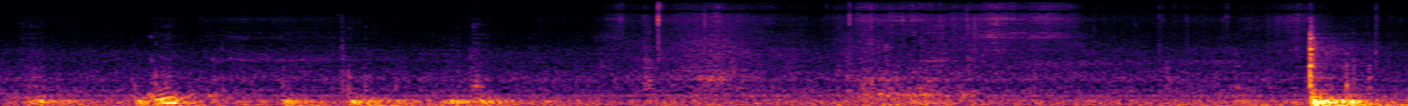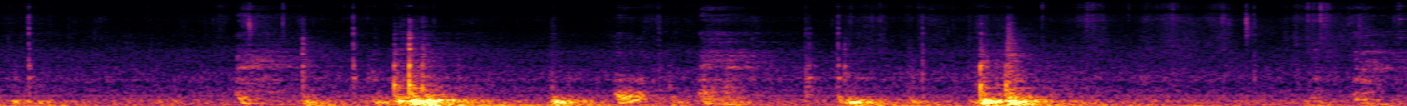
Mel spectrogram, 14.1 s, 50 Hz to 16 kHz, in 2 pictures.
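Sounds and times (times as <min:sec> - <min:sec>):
drive shaft clunks and knocks: 0:06.2 - 0:07.5, 0:08.4 - 0:12.6.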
